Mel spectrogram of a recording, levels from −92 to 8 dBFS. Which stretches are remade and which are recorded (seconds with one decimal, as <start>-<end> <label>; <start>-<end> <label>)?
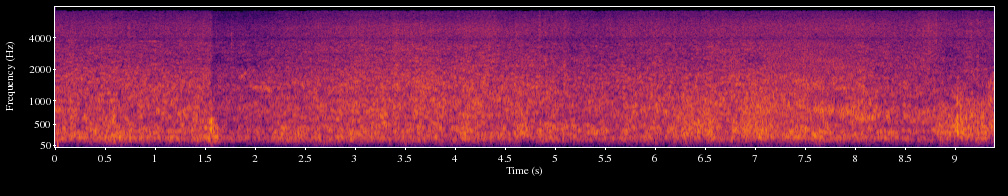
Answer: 0.0-7.1 recorded; 7.1-8.0 remade; 8.0-9.4 recorded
